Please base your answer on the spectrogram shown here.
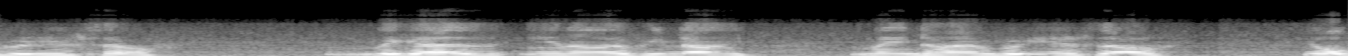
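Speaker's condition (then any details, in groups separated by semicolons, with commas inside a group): Cerebral palsy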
